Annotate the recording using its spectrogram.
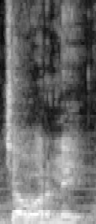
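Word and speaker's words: Chevrolet: அடுத்த company செவர்லே. இதையும் நம்ம தப்பாக ப்ரொனவுன்ஸ் பண்ணிட்டு வராங்க.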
